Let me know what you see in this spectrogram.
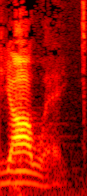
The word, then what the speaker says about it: Yahweh: We pronounce that with some syllables in there as Yahweh. Whenever you look through your Bibles and you see the word Lord, L-O-R-D, capitalized, so it's capital L, capital O, capital R, capital D, it's because the word underneath it was the word Yahweh.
